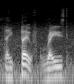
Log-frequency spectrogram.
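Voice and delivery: ordinary delivery, nothing marked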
